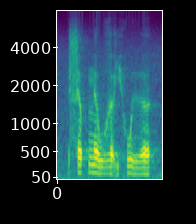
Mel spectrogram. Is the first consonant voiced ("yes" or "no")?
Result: no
